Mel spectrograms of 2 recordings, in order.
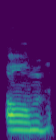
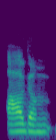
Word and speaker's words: Ogham: One of our assignments, they taught us what's pronounced Om. Some people have corrected me and said it's Agam, but every archaeologist I've ever talked to pronounces it Om, O-G-H-A-M, or H, if you're, you know, from Ireland or Australia, which is an early alphabet that's read vertically, a series of slashes and dots along a line.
